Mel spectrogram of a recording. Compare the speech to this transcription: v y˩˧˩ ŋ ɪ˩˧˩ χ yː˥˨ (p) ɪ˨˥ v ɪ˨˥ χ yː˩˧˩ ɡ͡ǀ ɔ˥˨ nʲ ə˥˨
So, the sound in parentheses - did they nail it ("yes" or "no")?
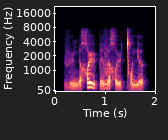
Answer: yes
